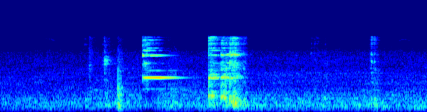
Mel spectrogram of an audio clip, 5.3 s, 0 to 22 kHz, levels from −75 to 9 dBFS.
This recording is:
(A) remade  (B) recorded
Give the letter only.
B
